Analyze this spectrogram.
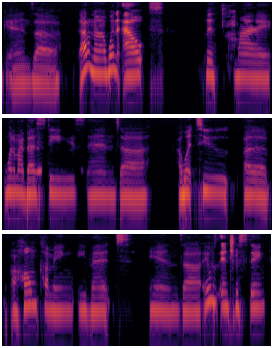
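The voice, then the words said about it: Congested voice, unusually deep and wavering. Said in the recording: “I have a little bit of a sinus thing going on, so my voice is strange. it's deep 1 second, and it's high pitched the next. I'm normally high pitched as ever, but it's super deep right now because I got a sinus thing.”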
